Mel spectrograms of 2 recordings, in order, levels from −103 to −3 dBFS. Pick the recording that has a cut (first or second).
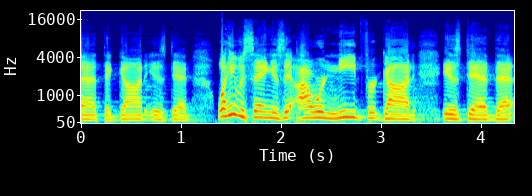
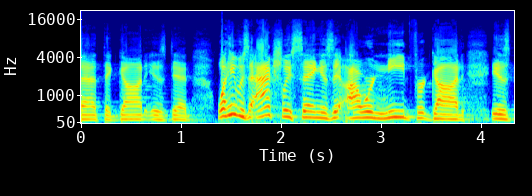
first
